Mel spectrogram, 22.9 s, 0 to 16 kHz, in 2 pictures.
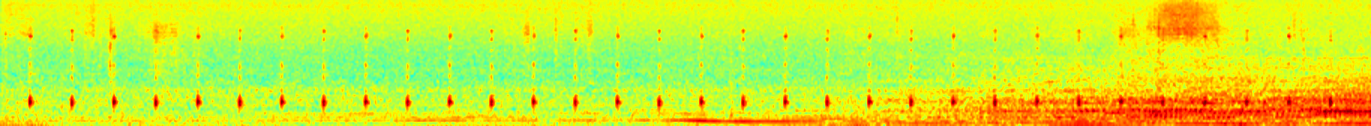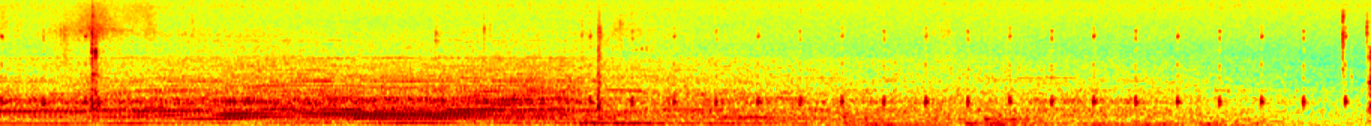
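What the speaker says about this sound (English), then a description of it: "we'll also go ahead and try out the sport mode, see if that makes any difference taking off from this light" A 2020 Toyota Corolla in sport mode pulls away from a traffic light. A steady dashboard ticking runs through the start, then the engine note climbs and swells with rising revs, loud and close, with no talk.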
